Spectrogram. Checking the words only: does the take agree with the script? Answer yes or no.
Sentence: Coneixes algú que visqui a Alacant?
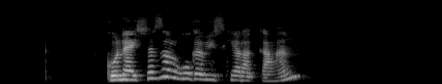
yes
